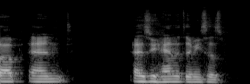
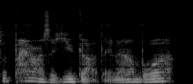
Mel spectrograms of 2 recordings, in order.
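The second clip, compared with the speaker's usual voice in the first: softened voice, much quieter; 11 dB quieter than usual. Game narrator voices a character leaning in toward the listener; softened voice. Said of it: "he like softens his voice".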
